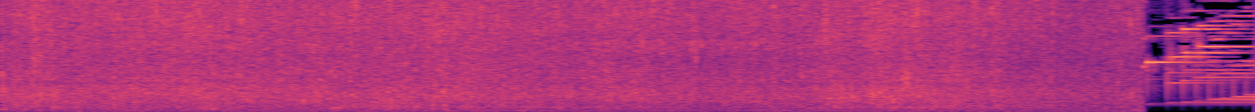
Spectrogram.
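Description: Small waves washing and breaking against shoreline rocks in a steady noisy wash. Near the end it cuts off abruptly and a chiming jingle climbs up in quick notes.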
